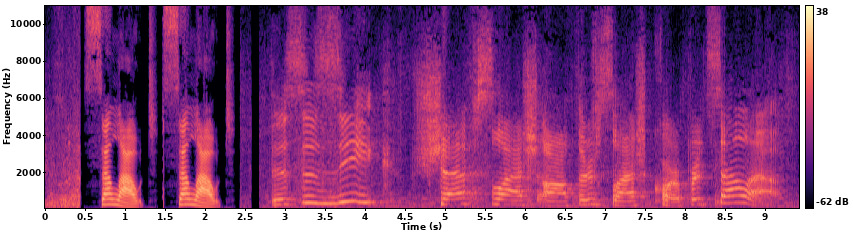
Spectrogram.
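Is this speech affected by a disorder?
No.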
